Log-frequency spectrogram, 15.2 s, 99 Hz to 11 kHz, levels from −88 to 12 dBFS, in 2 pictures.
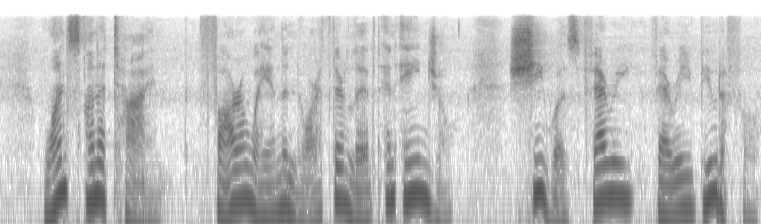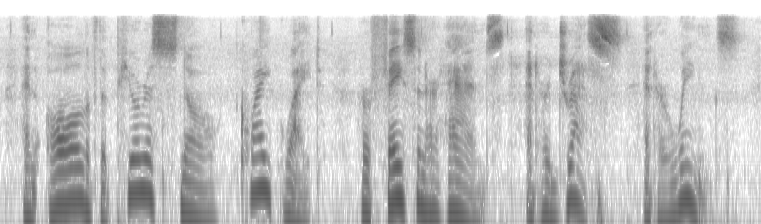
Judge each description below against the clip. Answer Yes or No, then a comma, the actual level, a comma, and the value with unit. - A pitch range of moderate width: No, wide, 7.7 semitones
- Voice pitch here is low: Yes, low, 130 Hz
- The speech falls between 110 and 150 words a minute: Yes, average, 145 wpm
